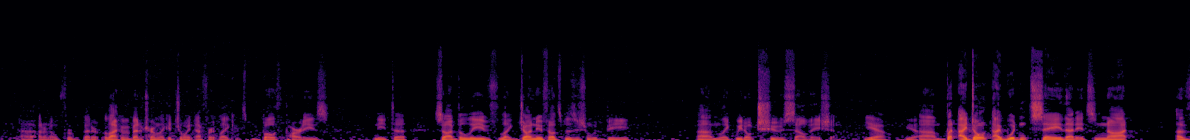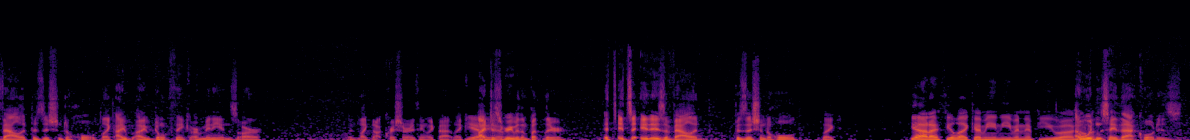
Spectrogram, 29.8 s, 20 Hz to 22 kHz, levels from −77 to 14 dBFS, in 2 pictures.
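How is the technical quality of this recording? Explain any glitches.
The technical quality suffers from one fault across the whole clip. Overdone noise removal runs throughout: over-strong suppression shuts off single frequency bands near the noise floor, leaving twinkling specks in near silence. A noise gate mutes everything at once instead.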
